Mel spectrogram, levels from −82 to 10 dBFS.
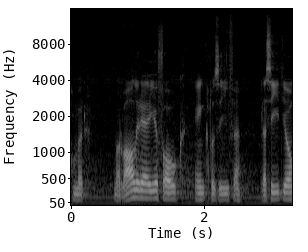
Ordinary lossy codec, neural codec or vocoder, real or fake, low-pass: none; none; real; 14.4 kHz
